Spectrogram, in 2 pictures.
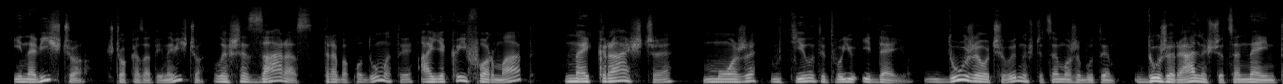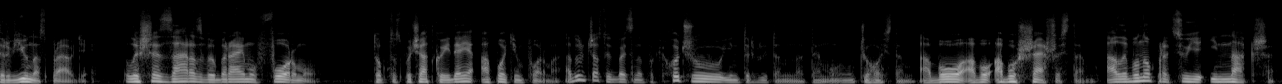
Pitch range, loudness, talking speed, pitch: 110-135 Hz, -29 LUFS, 145 wpm, 120 Hz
